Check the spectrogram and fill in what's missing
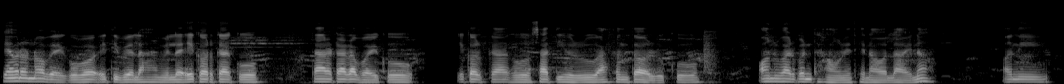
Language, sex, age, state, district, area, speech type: Nepali, male, 18-30, West Bengal, Jalpaiguri, rural, spontaneous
